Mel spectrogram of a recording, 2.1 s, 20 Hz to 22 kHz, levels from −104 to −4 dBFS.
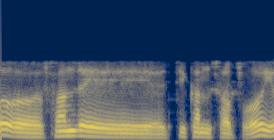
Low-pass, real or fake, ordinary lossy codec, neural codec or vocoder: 3.6 kHz; fake; none; codec, 16 kHz, 8 kbps, FunCodec, trained on LibriTTS, 25 frames a second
